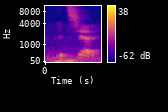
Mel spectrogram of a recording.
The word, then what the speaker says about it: Coetzee: Yeah, Coetzee.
